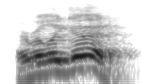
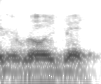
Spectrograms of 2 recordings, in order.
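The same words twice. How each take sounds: First: Higher and louder, bursting out; excited praise. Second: Said in the usual way. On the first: Real, not acted. Solver gushing to the stream about the clues, excited. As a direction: blurt out the praise with delight. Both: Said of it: "Can I say it?".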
